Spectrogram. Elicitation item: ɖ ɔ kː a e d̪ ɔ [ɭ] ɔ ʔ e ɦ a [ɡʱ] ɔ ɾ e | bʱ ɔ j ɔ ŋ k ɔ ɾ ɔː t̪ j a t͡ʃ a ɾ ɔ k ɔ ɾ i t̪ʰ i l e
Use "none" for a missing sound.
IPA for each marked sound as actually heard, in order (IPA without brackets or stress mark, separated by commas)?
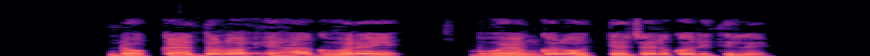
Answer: ɭ, ɡʱ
